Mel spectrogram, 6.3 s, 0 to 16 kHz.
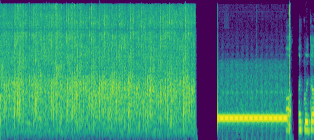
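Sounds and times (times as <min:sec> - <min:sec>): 
crowd applause and clapping: 0:00.0 - 0:04.0
steady loud telephone dial tone: 0:04.4 - 0:05.8.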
